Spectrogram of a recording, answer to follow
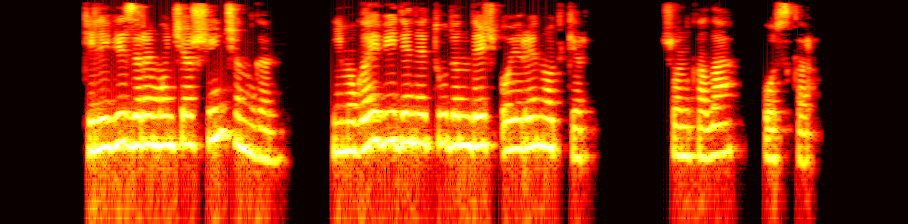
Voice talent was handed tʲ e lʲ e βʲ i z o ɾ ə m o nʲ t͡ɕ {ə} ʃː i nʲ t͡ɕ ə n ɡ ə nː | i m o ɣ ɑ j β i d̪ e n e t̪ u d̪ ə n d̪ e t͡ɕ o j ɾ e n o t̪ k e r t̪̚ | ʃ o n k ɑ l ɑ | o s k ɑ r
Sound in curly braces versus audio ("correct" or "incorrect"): incorrect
